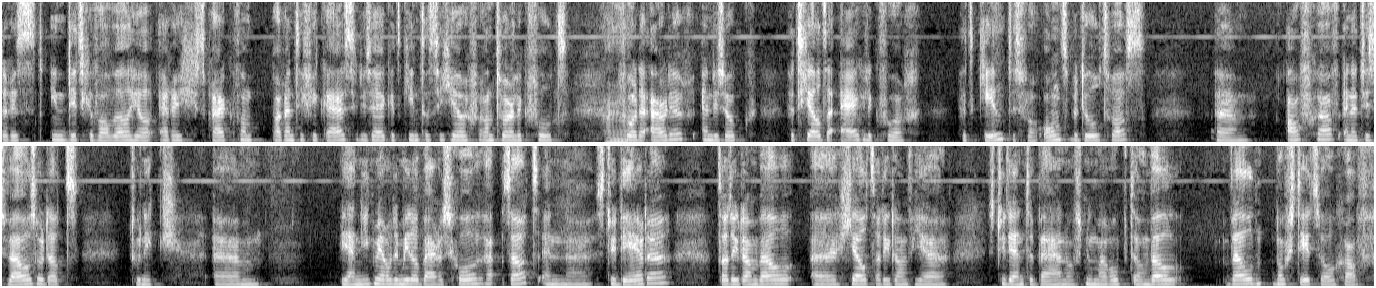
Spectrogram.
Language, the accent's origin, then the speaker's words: Dutch; Belgium; now in Netherlands; ik kom zelf uit België en het is nu in Nederland.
